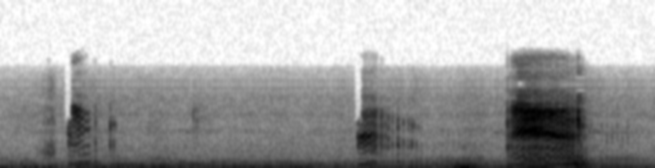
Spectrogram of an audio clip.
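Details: Kitten ten days after adoption gives three thin, high meows: two brief faint ones early, then a louder, longer drawn-out meow near the end, over a soft steady low background hum.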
